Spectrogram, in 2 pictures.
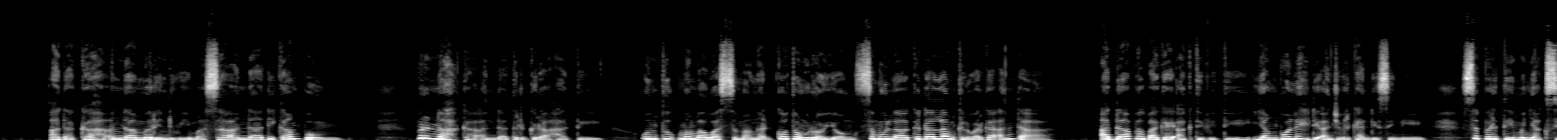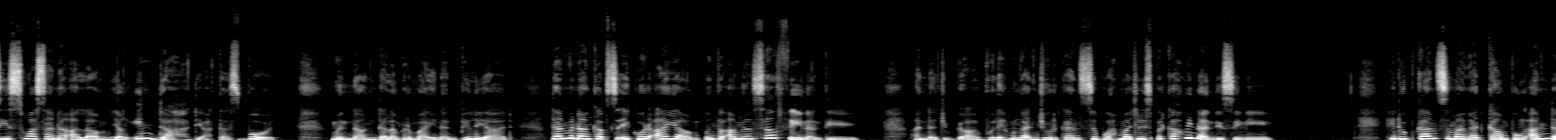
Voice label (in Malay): Malay; Kampung Sayang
